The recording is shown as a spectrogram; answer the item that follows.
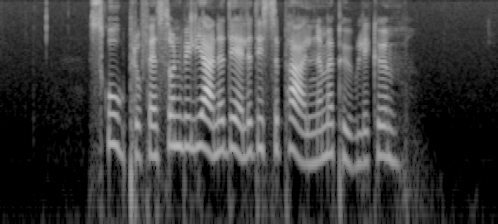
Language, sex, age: Norwegian, female, 36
